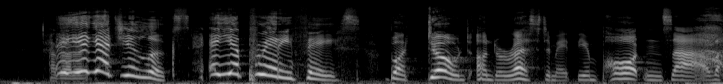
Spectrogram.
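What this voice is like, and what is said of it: Imitates Ursula character voice. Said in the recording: “someone's best Ursula impression ... Those were all very good.”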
